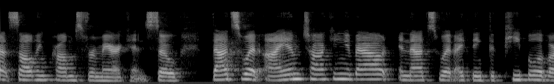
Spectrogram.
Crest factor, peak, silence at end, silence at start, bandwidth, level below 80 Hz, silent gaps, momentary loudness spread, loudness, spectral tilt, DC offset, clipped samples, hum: 18 dB; -8 dBFS; 0 s; 0 s; 13 kHz; -60 dBFS; none; 7 LU; -26 LUFS; -3 dB/octave; under 0.1%; under 0.1%; none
